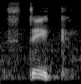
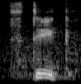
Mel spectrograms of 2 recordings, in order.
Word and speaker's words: stick: completa desde este y el sonido es corto steak no es éste no stick y aquí tenemos el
